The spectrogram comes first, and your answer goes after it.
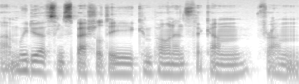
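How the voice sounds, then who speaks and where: On a very clean recording with a silent background, a man with a plain, everyday voice speaks at a moderate pace in a fairly low pitch with ordinary pitch variation. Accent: American. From southern Germany, near Stuttgart (American missionary kid). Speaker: business co-founder, graphic designer. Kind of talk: interview.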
